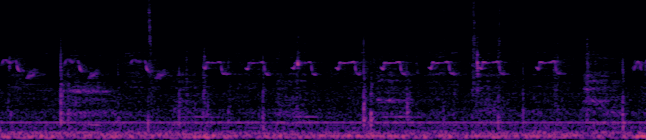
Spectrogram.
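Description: A songbird chirping repeatedly, short up-and-down notes that quicken into a run of about three a second in the middle, with faint taps of sneakers hopping on concrete.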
